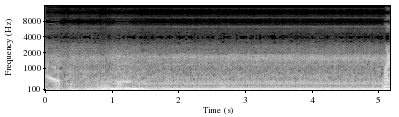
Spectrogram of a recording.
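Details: Peugeot 206 S16 after manifold repair for vibrating cross-brace: engine catches after a short crank and settles into a low, steady idle with no rattle or buzz.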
